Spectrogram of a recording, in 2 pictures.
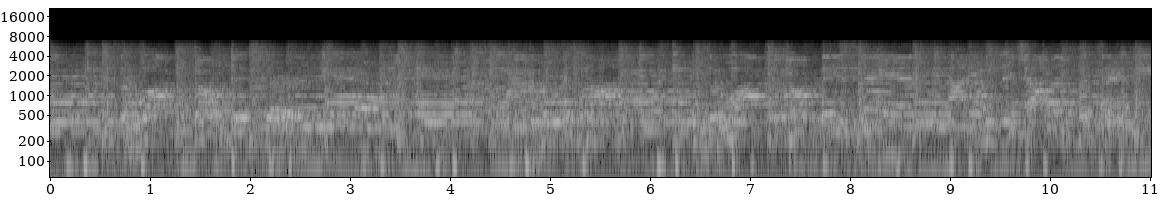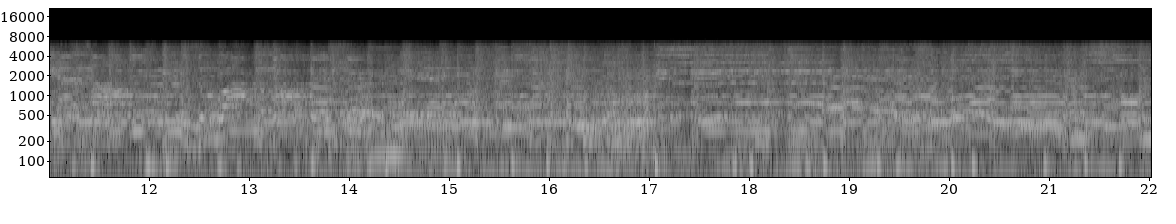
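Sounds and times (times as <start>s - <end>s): drum kit: 0.0s - 22.0s
electric guitars: 0.0s - 22.0s
sliding guitar notes: 11.9s - 22.0s.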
